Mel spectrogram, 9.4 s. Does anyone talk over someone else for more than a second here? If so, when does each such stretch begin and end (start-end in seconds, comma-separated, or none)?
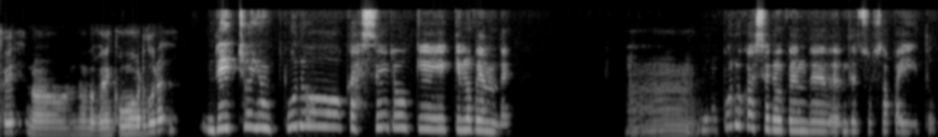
none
